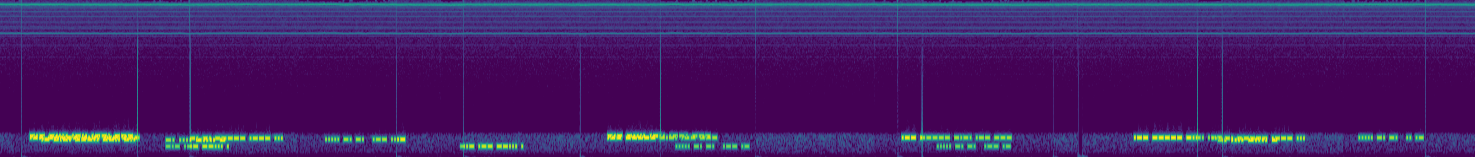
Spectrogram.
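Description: Morse code beeps in quick bursts of steady tones at two different pitches, with pauses between them.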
